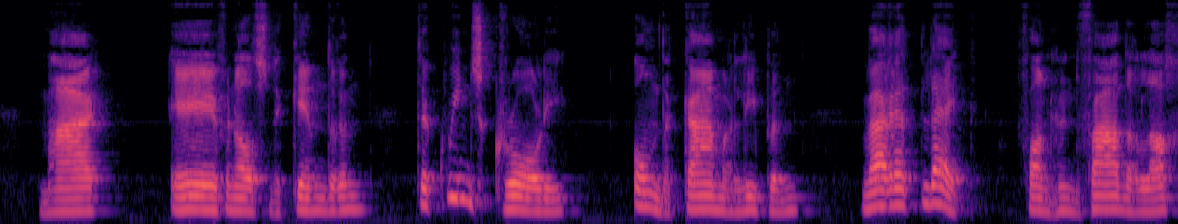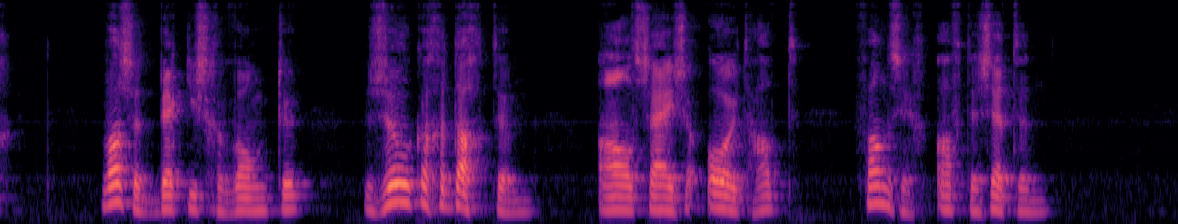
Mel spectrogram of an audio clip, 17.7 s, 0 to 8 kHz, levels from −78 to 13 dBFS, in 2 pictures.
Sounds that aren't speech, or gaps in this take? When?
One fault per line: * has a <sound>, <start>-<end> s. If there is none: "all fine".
all fine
